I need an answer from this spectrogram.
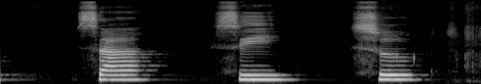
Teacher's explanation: باریکی کے ساتھ سیٹی کی آواز نکالتے ہوئے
